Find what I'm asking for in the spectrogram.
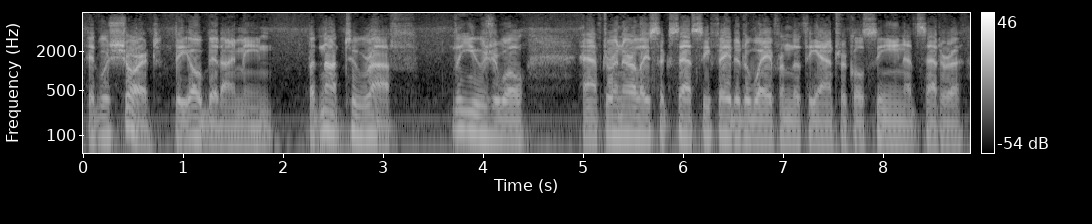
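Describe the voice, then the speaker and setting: A man's voice: deep voice, moderate pace, muffled recording, lightly acted. Man playing a curt, dry agent. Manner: curt and matter-of-fact. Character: dry, brusque male literary agent.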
